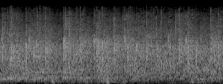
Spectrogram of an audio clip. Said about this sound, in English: You can clap for that. I'm all about that.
